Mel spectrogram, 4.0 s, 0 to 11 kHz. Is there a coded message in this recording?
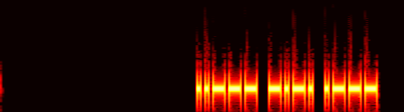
Yes: Morse code from 2.0 to 3.8 s, heard as a keyed tone, about 29 wpm, 700 Hz. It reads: 2CJ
